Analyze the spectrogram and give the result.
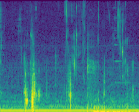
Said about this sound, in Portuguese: Uh, eh, arrotei sim.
